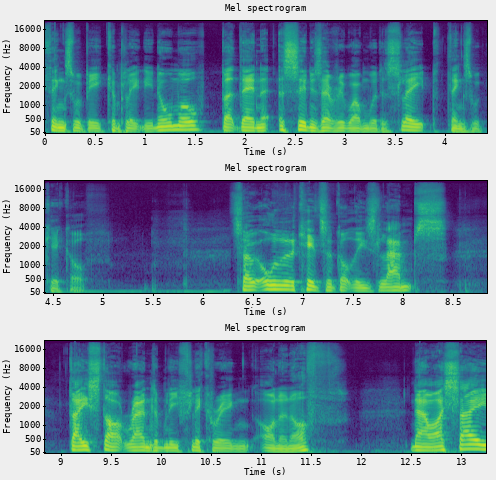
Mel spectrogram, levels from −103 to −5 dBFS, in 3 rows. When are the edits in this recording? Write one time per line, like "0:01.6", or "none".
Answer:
0:06.3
